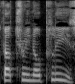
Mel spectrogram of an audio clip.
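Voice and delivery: high-pitched desperate plea; captive's anxious, high entreaty; pleading. A narrator's reading. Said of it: "Giulietta pleaded".

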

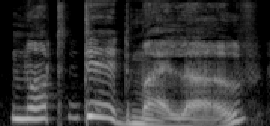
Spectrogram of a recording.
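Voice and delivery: scornful, swooping imp; mocking echo. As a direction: echo it with theatrical disbelief. Imp echoes him mockingly.

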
